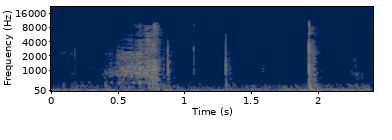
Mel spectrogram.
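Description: Faint scraping swish of yarn being pulled over a Tunisian crochet hook as stitches are worked, lasting about half a second near the middle, followed by a couple of light clicks.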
